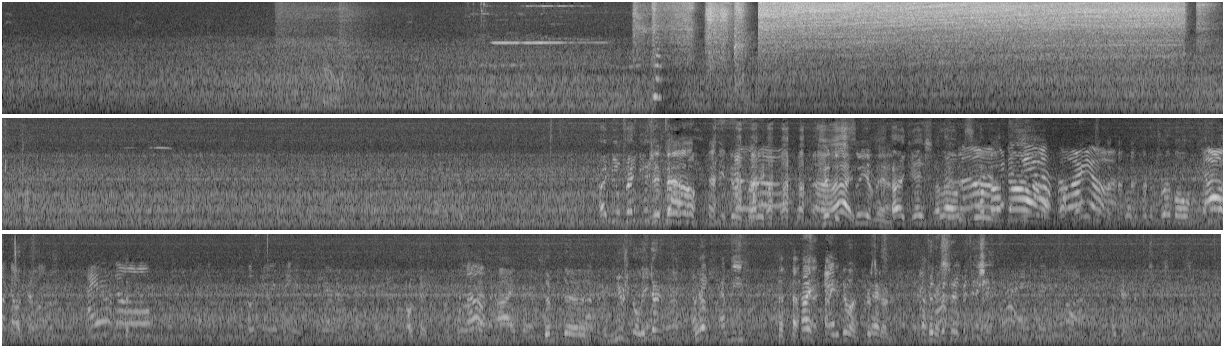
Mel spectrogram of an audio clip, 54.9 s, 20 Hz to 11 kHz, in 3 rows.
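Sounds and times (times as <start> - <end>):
bus engine: 0.0 - 54.9
air brake hiss: 4.1 - 5.5, 9.4 - 18.3
sharp air bursts: 4.1 - 5.5, 9.4 - 18.3.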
